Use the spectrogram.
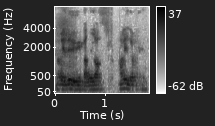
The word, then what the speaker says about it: Ballylough: pronounce it. Perfect. Ballylough.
